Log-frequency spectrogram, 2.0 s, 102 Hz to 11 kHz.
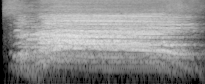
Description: surpriseyell.mp3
